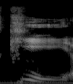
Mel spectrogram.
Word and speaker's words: qi: He is Gold Horn Penguin now, and he is eating everybody's chi, or it's spelled QI. And I learned that can also be a CH or a C sound, so that's what's going on there.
